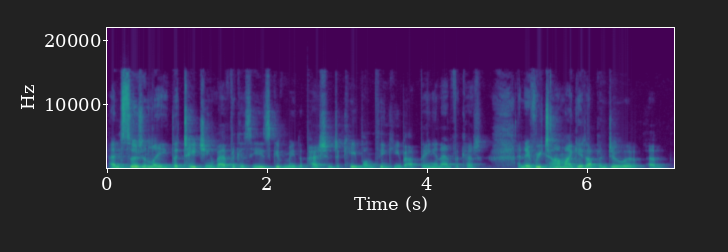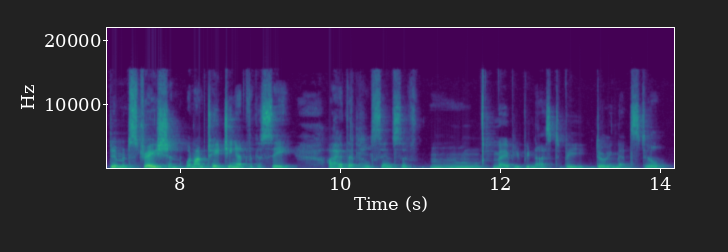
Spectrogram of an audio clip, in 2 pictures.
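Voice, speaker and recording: A woman, a judge giving a formal lecture in a measured, deliberate way with frequent pauses. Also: sits low, fairly even intonation, a little hiss or hum. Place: lecture room.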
